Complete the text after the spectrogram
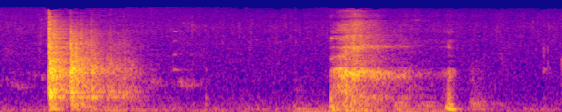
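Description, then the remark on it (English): Dice clatter across a tabletop in a sharp burst that rattles away, then after a pause a second tumbling clatter ends in one last small tap. No one speaks. “I'm gonna roll the dice.”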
